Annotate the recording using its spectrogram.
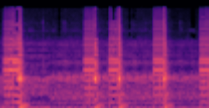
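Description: Electronic sound effect of an animated channel logo intro: a quick, irregular run of sharp electronic bleeps and clicks over a steady low hum.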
